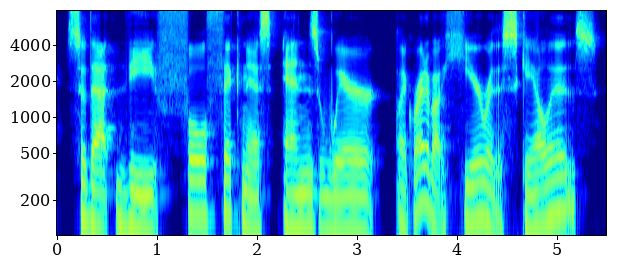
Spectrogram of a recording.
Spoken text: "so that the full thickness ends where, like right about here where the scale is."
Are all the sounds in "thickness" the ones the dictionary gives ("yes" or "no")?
yes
